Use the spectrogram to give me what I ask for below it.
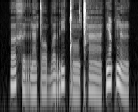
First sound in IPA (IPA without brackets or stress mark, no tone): ʌ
